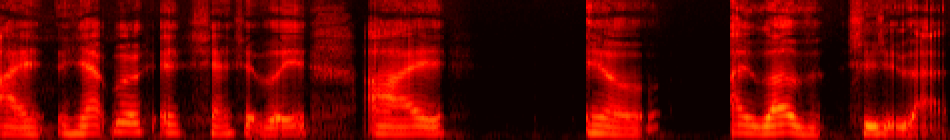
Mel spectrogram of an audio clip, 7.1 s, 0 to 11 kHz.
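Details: Adult woman after stage 4 tongue cancer, with over half her tongue removed and reconstructed with an arm skin flap, followed by chemotherapy, radiation and speech therapy; her voice changed; articulation changes after partial glossectomy.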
